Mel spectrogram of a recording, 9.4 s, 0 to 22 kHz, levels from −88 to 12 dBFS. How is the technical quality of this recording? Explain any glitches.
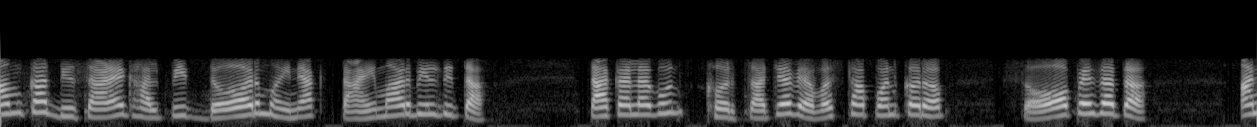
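No glitches are audible; it's ordinary telephone-band speech.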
